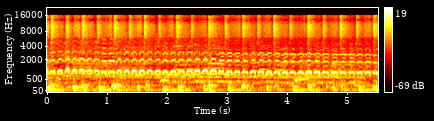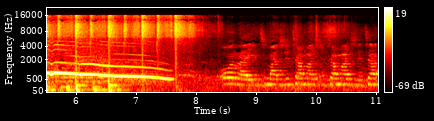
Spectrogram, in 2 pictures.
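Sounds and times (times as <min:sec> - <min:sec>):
high warbling ululation: 0:00.0 - 0:06.4
rattle and drum beat: 0:00.0 - 0:08.1.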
